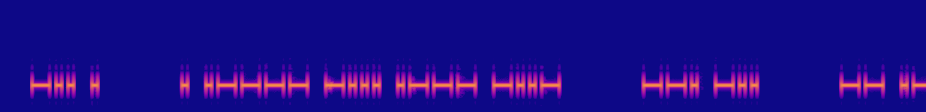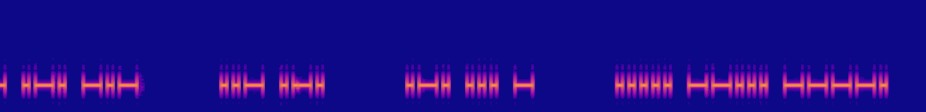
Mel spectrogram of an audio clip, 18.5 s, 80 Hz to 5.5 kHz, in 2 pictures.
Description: Morse code, heard as a keyed tone, about 20 wpm, 700 Hz. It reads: DE E1BJX GD MARK UR RST 579
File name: UK MASTER QSOs TRAINING / 20WPM / UK MASTER QSOs 0036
